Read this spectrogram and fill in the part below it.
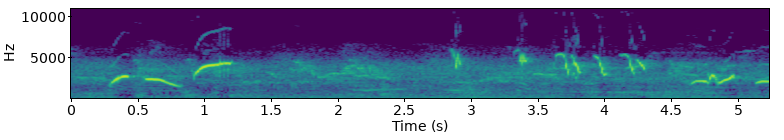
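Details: Oriental magpie-robin song for rousing lazy birds: arched whistled slurs to begin, then a quick series of sharp repeated high notes and a closing twittering phrase.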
